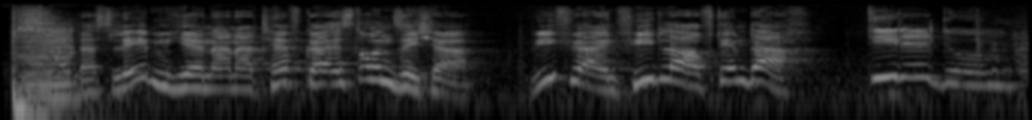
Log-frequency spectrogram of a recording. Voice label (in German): Junge; Eddie Kind; Keine Gnade Fuer Dad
